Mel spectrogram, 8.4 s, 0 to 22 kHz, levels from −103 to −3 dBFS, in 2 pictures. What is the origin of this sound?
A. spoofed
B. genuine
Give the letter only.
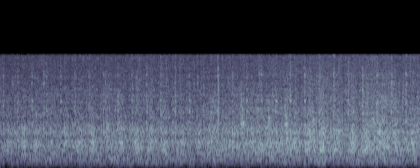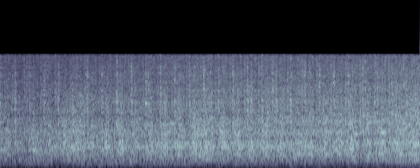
B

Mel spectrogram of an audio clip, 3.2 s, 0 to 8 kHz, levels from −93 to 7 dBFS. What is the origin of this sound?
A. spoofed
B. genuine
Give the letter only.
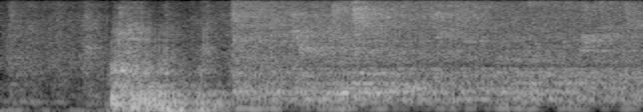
A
